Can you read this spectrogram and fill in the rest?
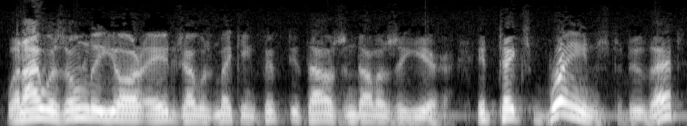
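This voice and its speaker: A man's voice: a little high, very animated, brisk. An actor playing a wealthy, middle-aged father who talks down to people with cold, needling deliberation in a radio drama. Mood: condescending, stern. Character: arrogant, rich middle-aged father, coldly belittling. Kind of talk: 1950s radio drama acting. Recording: thin, phone-like vintage radio recording.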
